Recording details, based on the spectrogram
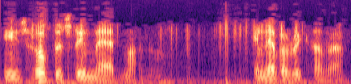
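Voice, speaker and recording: An actor playing a calm, thoughtful gentleman detective in 1940s radio drama style. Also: deep voice, fast talker, lightly acted. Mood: grave, reflective. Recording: dull, noisy 1940s radio recording.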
